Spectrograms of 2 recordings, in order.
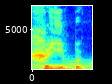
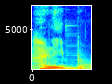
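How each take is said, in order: First: The first sound is a rough, throaty kh. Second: The first sound is a soft, breathy h. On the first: The speaker calls it right. "It's more like tough. ... It's хліб" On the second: The speaker calls it wrong. "Not хліб"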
